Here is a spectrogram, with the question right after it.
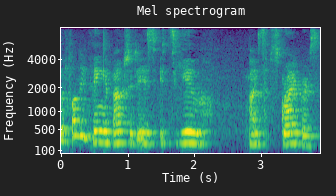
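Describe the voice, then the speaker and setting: A woman speaks at a medium pitch with an Irish accent, keeping a fairly slow pace. Noticeable background noise runs underneath. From Ireland. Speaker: YouTuber. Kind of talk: casual talk to camera.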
